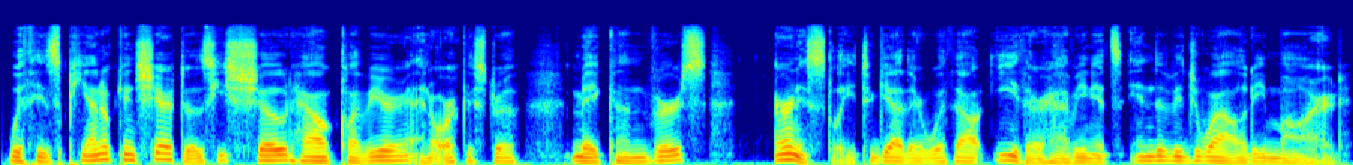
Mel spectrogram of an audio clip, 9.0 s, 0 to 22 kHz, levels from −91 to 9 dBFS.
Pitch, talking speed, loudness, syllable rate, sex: 105 Hz, 135 wpm, -20 LUFS, 5.2 syllables/s, male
